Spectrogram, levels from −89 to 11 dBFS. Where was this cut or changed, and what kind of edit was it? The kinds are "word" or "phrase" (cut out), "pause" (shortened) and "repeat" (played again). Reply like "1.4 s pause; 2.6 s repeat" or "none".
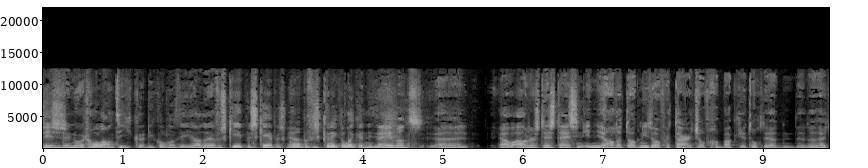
none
